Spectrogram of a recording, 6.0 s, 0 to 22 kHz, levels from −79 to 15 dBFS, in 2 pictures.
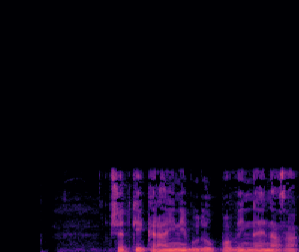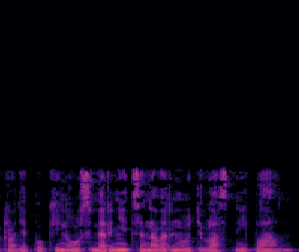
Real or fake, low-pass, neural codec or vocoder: real; 7.2 kHz; none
